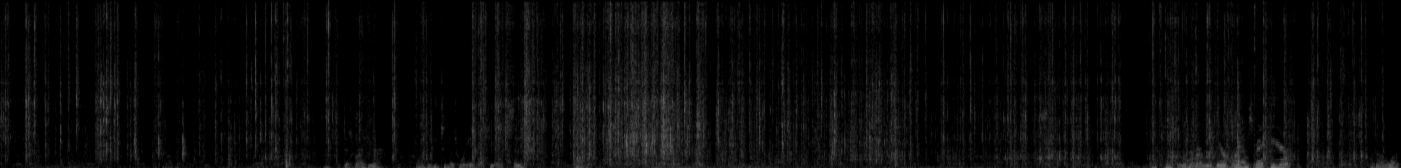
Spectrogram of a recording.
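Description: Crinkling plastic snack wrappers and rustling packaging with a dense run of quick clicks and taps, as snack packs and candy bags are handled and tucked into a plastic tub gift basket.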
